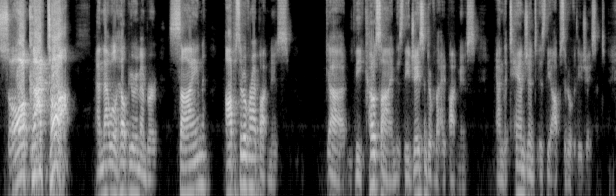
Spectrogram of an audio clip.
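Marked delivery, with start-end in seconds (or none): 0.0-1.4 shrill, rough, very loud, high battle scream. Teaching a trigonometry mnemonic, loud samurai war cry. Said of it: "say that really loud like a samurai warrior".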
